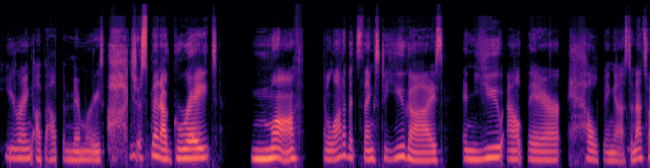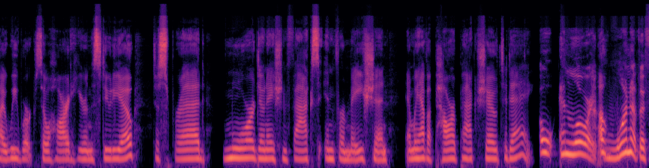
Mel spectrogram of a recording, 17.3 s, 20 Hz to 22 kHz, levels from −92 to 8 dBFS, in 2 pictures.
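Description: Short concealed packet loss first appears at 1.67 to 1.71 s. About 20 ms of audio never arrived, so the decoder stretched the preceding sound across the hole and crossfaded back. The result is a brief smear or wobble rather than a rough patch. It overlaps a lost packet rebuilt from error correction at 1.69 to 1.71 s, where a low-bitrate backup copy carried in the next packet fills in without a gap but sounds grainier and noisier.

More rebuilt stretches follow at 3.97 to 4.03 s, then 6.85 s, and 9.43 to 9.57 s, where the longer roughness fits several separate lost packets. Concealment smears return at 4.05 to 4.09 s and 12.93 to 12.97 s, the latter just after a rebuilt packet at 12.89 to 12.91 s. The longest rebuilt stretch runs from 15.27 to 15.45 s. Throughout, the concealed losses sound like a held, wobbling continuation of the previous sound, while the rebuilt ones keep the real content going, only coarser.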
